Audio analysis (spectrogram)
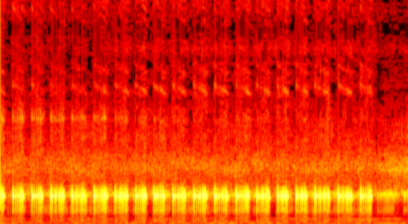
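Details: At night after a heavy downpour, an Asian common toad gives rapid, evenly spaced rasping pulses, roughly four to five a second, which stop near the end, leaving a faint chorus of other frogs.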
